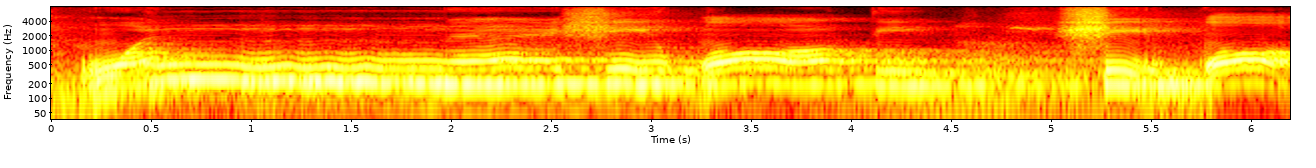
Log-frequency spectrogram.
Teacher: huruf qa ini adalah huruf tafkhim, tebal bunyinya, itbaq sifatnya po, dan tidak memiliki sifat hamas, tidak disertai dengan nafas yang mengalir ya, tidak lemah.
